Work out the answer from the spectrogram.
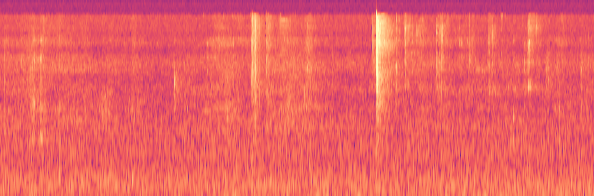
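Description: Faint mouth sounds of someone chewing a soft gummy candy, a passion fruit Sour Patch Kid, with a few small wet clicks and one sharper click a little under four seconds in.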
